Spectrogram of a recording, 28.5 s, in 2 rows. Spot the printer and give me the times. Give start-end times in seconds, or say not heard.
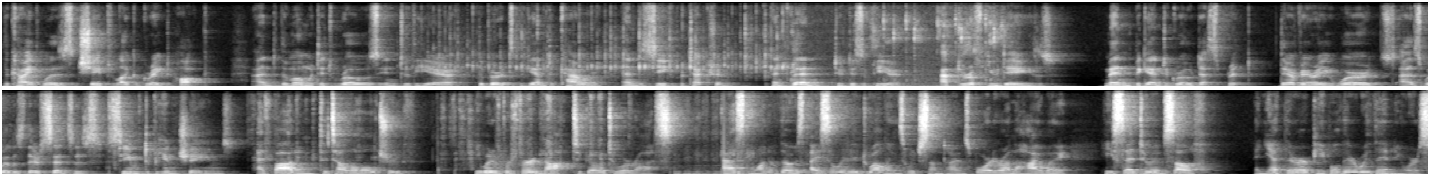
not heard.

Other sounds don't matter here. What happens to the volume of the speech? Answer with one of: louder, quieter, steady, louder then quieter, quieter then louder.
steady.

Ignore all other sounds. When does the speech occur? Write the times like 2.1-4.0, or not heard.
0.0-28.4.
